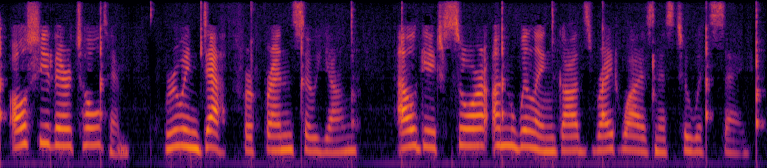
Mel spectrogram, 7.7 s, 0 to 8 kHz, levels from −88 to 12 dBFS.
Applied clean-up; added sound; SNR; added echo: neural mask model Resemble Enhance denoiser.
